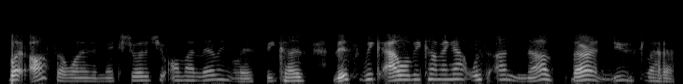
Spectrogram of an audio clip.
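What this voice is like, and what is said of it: Strained, hoarse voice. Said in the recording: “I am losing my voice”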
